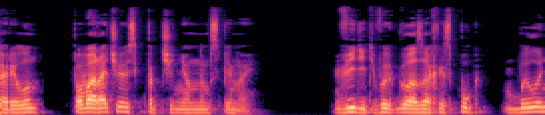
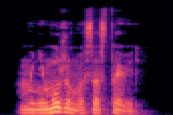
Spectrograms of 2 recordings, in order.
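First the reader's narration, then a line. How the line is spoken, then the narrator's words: Barely audible. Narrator (Russian): едва слышно произнес один из верноподданных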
